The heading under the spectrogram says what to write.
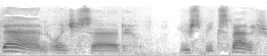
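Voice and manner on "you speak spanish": usual speaking voice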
